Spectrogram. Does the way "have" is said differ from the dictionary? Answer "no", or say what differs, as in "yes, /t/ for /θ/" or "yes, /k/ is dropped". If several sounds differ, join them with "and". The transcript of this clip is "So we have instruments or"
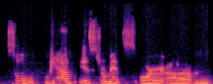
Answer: no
